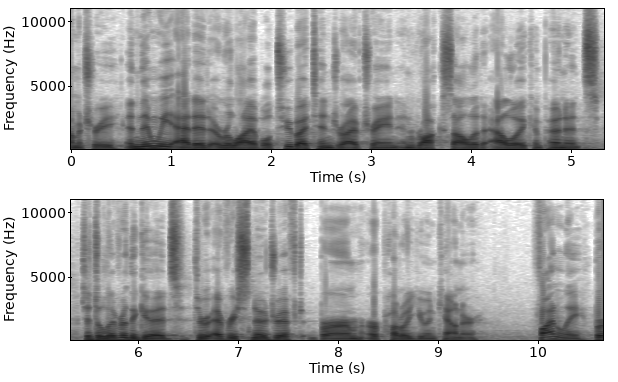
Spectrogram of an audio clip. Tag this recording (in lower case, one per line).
speech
